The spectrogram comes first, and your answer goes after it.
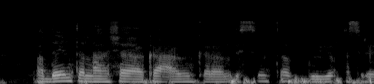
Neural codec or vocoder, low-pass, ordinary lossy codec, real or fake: none; none; none; real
